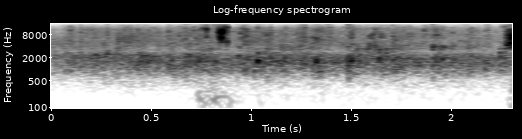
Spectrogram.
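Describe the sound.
A church audience applauds to welcome people from several campuses, a dense, even patter of clapping at a fairly faint level throughout.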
